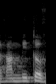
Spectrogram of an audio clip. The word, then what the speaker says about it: gambito: en el diccionario y resulta que no, que sí que es verdad que no tiene acento, no tiene tilde de esdrújula y sería Gambito, ¿Qué va?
